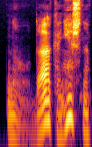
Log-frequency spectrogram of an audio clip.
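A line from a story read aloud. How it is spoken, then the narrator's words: Obedient mutter. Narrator (Russian): послушно пробормотал Манос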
